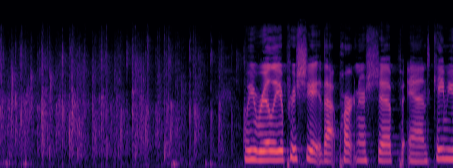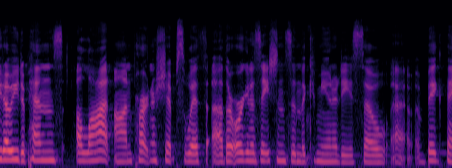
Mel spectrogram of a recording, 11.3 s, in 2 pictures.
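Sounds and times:
audience applause: 0.0s - 3.1s
speech: 3.0s - 11.3s.

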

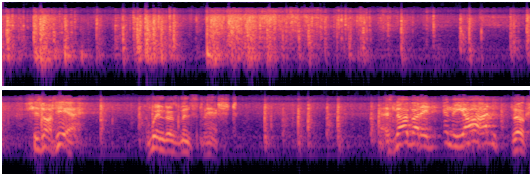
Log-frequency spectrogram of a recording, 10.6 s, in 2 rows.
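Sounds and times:
wooden door forced and broken open: 0.0s - 4.7s
speech: 5.6s - 7.7s, 9.0s - 10.5s.

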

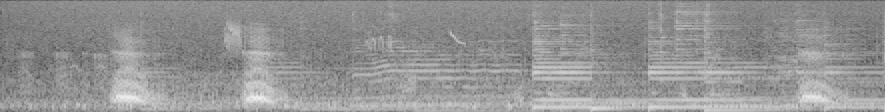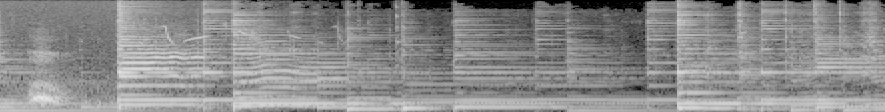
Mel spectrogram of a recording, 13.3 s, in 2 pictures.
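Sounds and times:
snowy owl hooting: 0.0s - 8.5s
sustained musical chords: 1.2s - 13.1s.

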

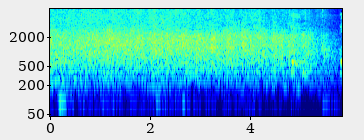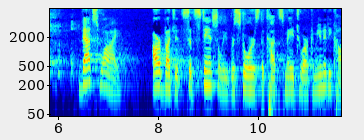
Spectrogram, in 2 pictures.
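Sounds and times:
crowd applause: 0.0s - 5.9s
speech: 6.5s - 7.3s, 7.9s - 11.6s.

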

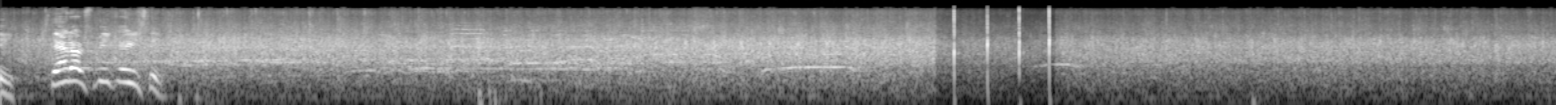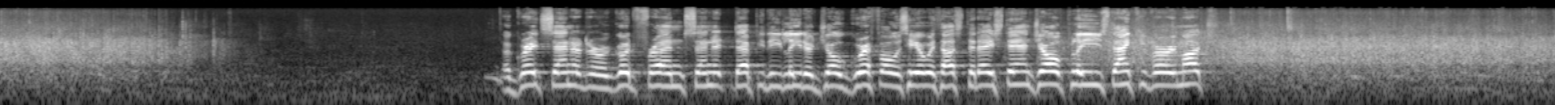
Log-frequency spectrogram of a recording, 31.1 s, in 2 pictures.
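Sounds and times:
speech: 0.0s - 1.8s, 20.6s - 27.8s
round of applause: 0.0s - 18.0s, 26.0s - 31.1s.

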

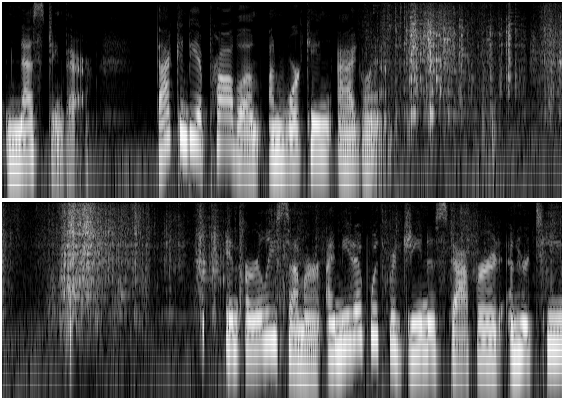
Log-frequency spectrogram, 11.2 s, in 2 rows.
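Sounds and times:
speech: 0.0s - 4.0s, 7.8s - 11.1s
tin cans filled with gravel rattling: 3.6s - 11.1s.

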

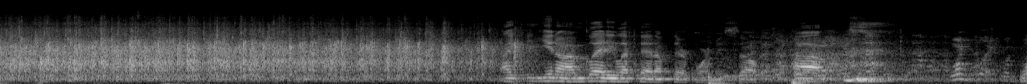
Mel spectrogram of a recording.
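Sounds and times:
audience applause: 0.0s - 5.4s
speech: 5.1s - 8.9s, 9.5s - 10.2s
laughter: 7.4s - 10.2s.

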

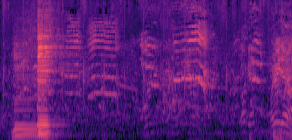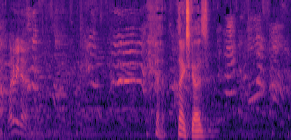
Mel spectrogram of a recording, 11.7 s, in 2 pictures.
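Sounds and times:
crowd of children shouting and cheering: 0.2s - 4.3s, 6.4s - 9.3s, 10.3s - 11.6s
speech: 8.9s - 10.1s.

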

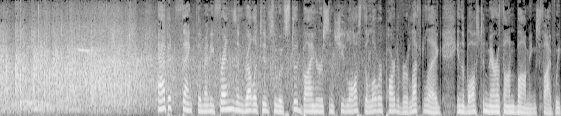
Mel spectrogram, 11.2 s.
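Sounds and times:
party guests applauding: 0.0s - 7.4s
speech: 3.2s - 11.2s.

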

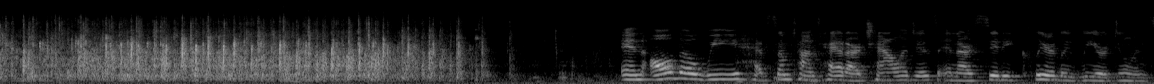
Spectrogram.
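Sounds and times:
crowd audience clapping: 0.0s - 5.2s
speech: 6.4s - 11.5s.

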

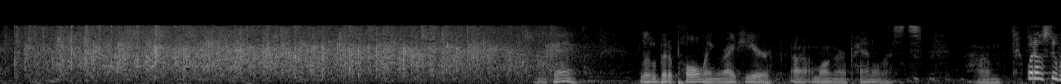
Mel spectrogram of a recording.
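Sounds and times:
audience clapping: 0.0s - 5.9s
speech: 5.5s - 10.6s.

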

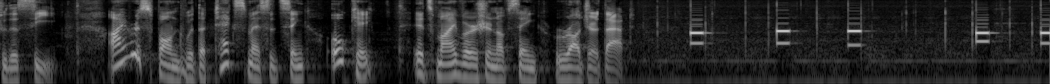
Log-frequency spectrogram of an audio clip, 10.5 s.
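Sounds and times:
speech: 0.0s - 6.4s
two-tone phone keypad beeps: 6.9s - 7.1s, 7.8s - 8.7s, 9.8s - 10.4s.

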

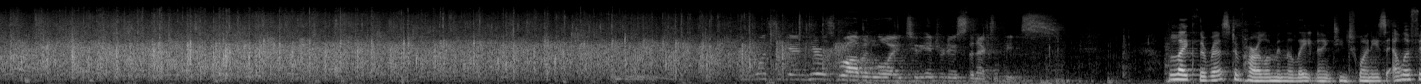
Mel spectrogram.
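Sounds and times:
audience applause welcoming a singer from New Orleans: 0.0s - 10.0s
speech: 8.2s - 10.5s, 11.7s - 14.1s.

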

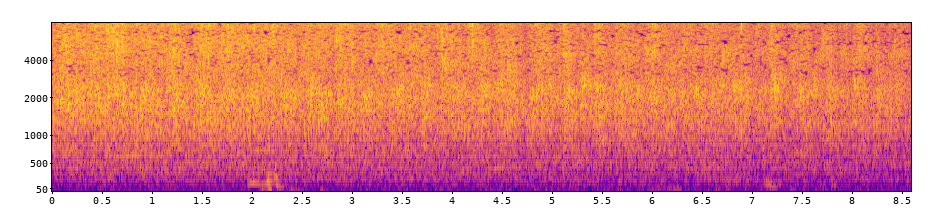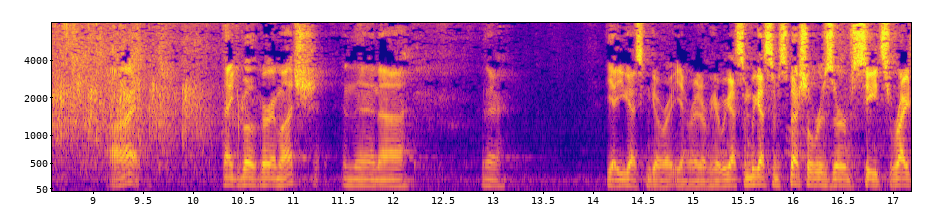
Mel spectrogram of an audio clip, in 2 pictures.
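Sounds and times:
audience applause: 0.0s - 10.5s
speech: 10.3s - 12.3s, 12.9s - 13.2s, 14.1s - 17.1s.

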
